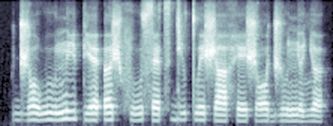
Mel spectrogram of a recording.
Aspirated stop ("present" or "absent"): absent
